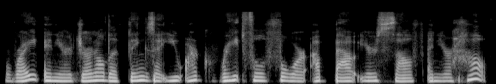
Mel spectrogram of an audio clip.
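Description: Middle-aged woman from the US, fitness guest; low mellow voice, dry close sound, upbeat coaching tone. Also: steady tone, normal speed, dry recording. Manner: encouraging, direct to listeners. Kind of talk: motivational podcast talk.

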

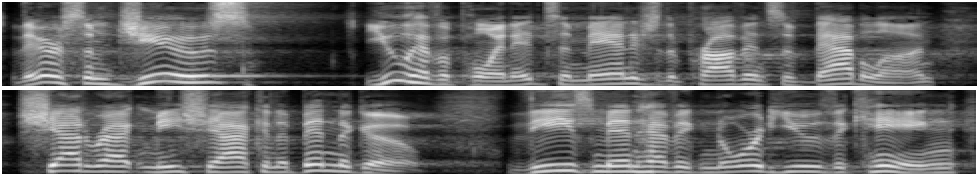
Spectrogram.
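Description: A man's voice: on the high side, pushed and bright, voice pushed up. A man voicing scheming male court accusers who fawn on the king and accuse rivals, heard with the long reverb of a church hall. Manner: fawning, accusing.

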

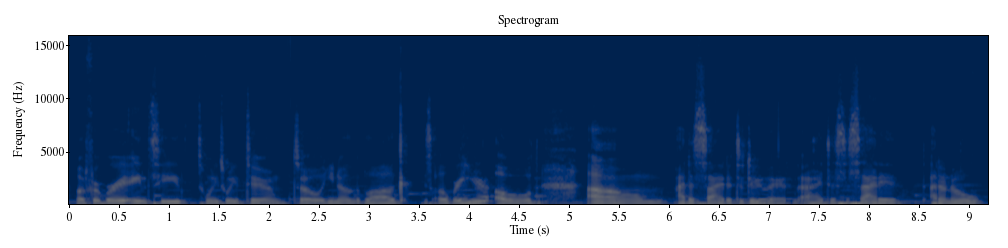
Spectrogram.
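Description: A woman with a low voice hosts a casual faith podcast, talking in a chatty, rambling way and turning often to address the listener. A slight lisp from a new retainer colors her words, and faint music plays behind her. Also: darkish tone. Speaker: podcast host.

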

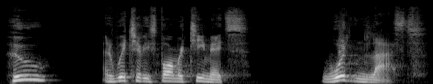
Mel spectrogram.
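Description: A man's voice: on the high side, very animated, slow, mellow, husky. A man with an Irish accent presenting a sports podcast conversationally, explaining with emphasis and posing his own questions.

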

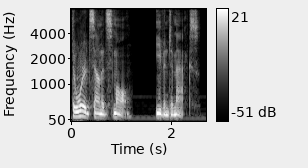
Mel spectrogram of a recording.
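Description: A man narrating a story in a steady, measured reading voice. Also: on the low side, faint music behind.

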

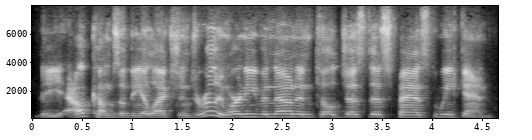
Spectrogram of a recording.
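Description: Bright, jokey male podcast host. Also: high voice, animated, moderate pace, muffled recording. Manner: jokey, rambling, playful asides. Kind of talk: casual political chat. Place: home, recorded remotely.

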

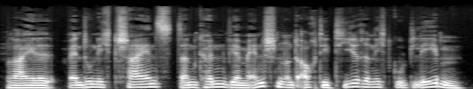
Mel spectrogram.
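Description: A man's voice: mid-range voice, a little slow, a little mellow, dry recording, clean studio sound, voice pushed up. A man voicing an earnest young boy in a children's story, lifting his voice above his own. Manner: earnest, lifted voice.

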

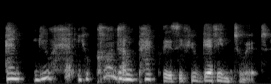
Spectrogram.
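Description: A middle-aged woman calmly explaining advice step by step, mixing in stories from her own life. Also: on the high side, fairly quick, slightly rough, highs cut off. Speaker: guest expert on emotional intelligence. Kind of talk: conversational advice in an interview.

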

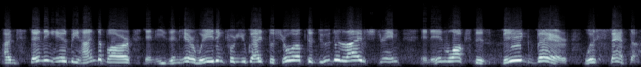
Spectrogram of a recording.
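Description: A high, flustered cocoa-house owner, as a man acts him out rants in broken grammar and circles back to the same complaints. The voice sits well above a typical man's register. The recording sounds muffled and lo-fi, as if from a home setup. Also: unhurried, few pauses. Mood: ranting. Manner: exasperated, repeats himself, broken grammar. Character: flustered male cocoa-house owner, frantic, put-upon.

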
